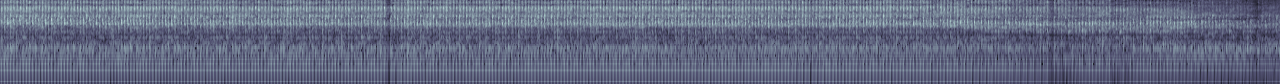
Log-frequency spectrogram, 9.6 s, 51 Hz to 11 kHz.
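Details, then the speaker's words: BMW 335i E92 twin-turbo with upgraded turbos, first start after engine reinstall, smells rich: rough idle with uneven stumbling beat and wandering revs; cylinder one misfire logged, no check engine light, owner suspects spark plug gap. "i got a misfire in cylinder one so i think i may need to re-gap my spark plugs but no check engine lights"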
